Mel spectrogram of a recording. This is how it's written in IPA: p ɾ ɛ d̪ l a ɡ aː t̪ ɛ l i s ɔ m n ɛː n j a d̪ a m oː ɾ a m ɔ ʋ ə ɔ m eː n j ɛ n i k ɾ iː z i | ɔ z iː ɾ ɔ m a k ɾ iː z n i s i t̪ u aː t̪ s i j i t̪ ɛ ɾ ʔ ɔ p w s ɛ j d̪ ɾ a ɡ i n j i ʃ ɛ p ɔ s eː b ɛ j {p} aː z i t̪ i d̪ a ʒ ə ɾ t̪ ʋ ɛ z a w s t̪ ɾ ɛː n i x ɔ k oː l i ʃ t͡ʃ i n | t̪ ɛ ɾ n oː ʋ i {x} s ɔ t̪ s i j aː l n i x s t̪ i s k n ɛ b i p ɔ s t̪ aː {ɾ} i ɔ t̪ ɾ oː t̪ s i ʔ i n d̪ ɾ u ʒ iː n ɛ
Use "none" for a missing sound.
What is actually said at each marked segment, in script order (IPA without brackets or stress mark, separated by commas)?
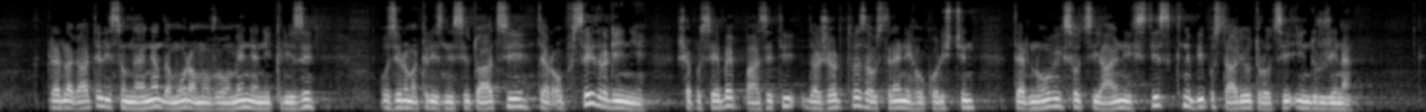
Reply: p, x, l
